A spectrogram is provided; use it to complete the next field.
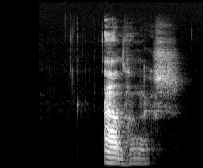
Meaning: plural of aanhanger
- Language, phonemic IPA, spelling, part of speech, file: Dutch, /ˈanhaŋərs/, aanhangers, noun, Nl-aanhangers.ogg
